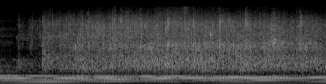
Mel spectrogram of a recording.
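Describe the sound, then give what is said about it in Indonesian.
An audience at a sermon claps steadily for about three seconds in agreement with the preacher, a dense, crackling wash of many hands that starts quickly and holds an even loudness, with a low steady hum underneath and no talking. “Kalau yang setuju sempurna beri tepuk tangan dulu deh.”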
